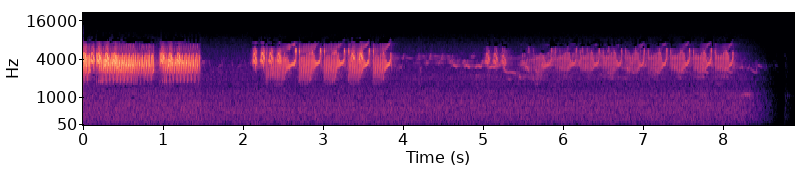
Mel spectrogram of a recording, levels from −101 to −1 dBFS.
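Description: The sound carries a doubled audio track from the very start until 1.48 s. It is already under way when the clip begins. A second full-band copy trails the original by roughly 0.7 s. It sits about 5 dB quieter. It has no decay and no room colour, so it reads as a flat repeat, not an echo. At 1.48 s the copy cuts out abruptly. The likely cause is a second, slower capture path or an edit leaving two offset copies in the mix.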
